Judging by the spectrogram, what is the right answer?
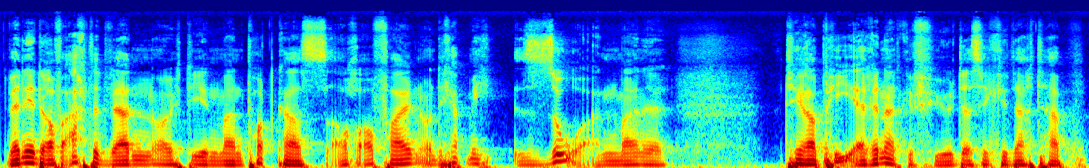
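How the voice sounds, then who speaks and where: A middle-aged or older man hosting a solo podcast, speaking reflectively and haltingly, with short blocks and pauses from a stutter. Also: sits low, dark tone. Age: 50s or older. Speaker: podcast host.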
